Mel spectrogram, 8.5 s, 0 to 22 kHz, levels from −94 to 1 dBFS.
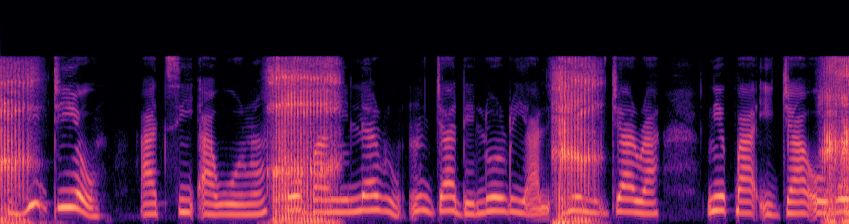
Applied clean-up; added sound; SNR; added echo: none; Breathing; 3 dB; none.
